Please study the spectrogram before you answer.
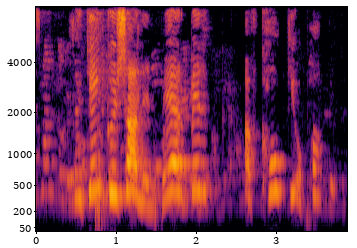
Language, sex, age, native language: Icelandic, male, 11, Icelandic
